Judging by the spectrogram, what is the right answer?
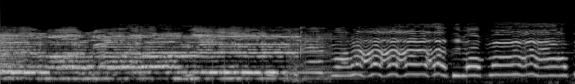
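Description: Chogan devotional chanting: a singing voice holds long steady notes, then about three seconds in moves to a higher line with a wide, regular vibrato.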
